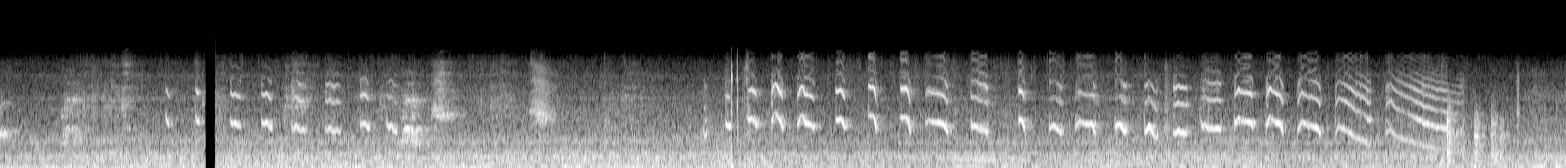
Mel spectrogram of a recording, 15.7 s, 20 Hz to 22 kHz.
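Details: A young Chihuahua-Papillon mix dog, expected to stay under 3 kg as an adult, whimpers in rapid, high, wavering whines over a low steady hum.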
